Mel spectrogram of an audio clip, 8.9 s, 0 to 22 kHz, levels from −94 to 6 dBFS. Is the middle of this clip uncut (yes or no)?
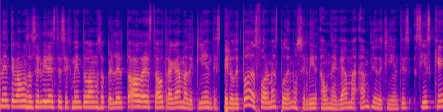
yes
